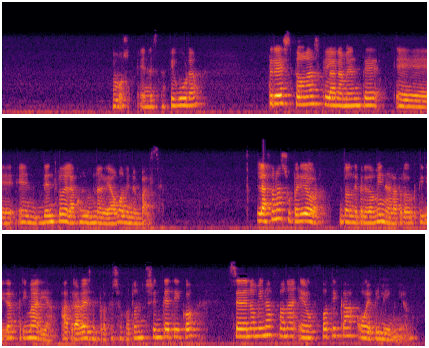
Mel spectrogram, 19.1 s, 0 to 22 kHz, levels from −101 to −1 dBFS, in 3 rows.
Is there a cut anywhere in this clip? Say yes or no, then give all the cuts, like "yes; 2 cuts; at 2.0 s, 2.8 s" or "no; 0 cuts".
no; 0 cuts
